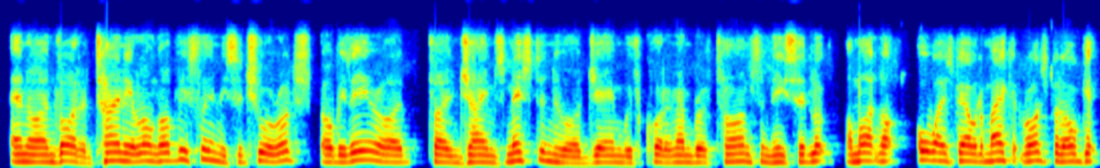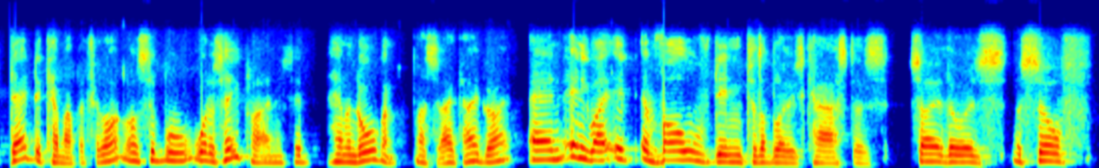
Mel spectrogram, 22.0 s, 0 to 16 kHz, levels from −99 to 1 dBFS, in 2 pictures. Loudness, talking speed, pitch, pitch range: -16 LUFS, 220 wpm, 165 Hz, 150-180 Hz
